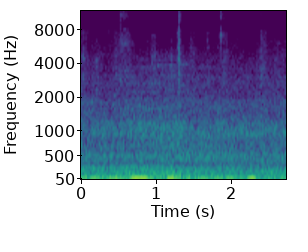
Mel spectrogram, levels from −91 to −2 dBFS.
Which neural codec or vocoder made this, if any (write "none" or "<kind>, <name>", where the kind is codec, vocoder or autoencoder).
none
